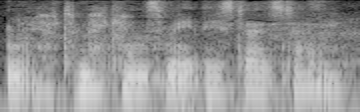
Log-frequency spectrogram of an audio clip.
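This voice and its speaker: An actress playing the anxious, hard-working mother of a missing girl in a radio drama, with a husky voice. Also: very deep voice, level tone, fast, noisy background.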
